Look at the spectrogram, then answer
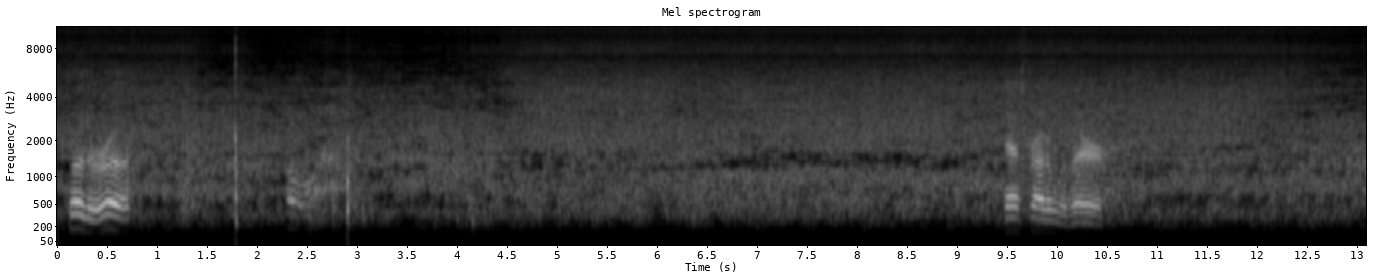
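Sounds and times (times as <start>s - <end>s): creek water rushing over rocks: 0.0s - 13.0s.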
